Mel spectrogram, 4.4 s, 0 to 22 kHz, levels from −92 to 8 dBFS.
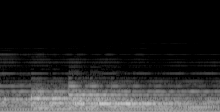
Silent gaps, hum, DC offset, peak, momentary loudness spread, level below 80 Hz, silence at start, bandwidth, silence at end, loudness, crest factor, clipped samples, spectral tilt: none; none; 2%; -10 dBFS; 10 LU; -42 dBFS; 0 s; 2.3 kHz; 0 s; -24 LUFS; 14 dB; under 0.1%; -13 dB/octave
